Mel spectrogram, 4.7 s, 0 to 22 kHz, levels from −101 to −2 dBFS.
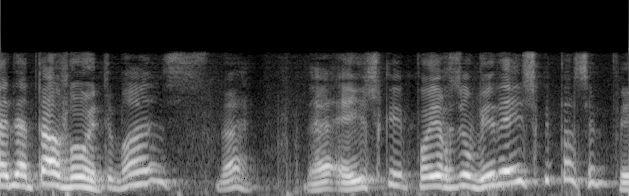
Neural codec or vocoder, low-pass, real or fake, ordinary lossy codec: autoencoder, 48 kHz, 128 numbers a frame, DAC-VAE, trained on Japanese speech; 7.2 kHz; fake; none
